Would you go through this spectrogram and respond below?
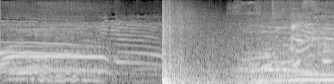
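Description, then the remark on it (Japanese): A single loud, booming burst of a large shaku-class firework shell, a yae-shin henka-giku type with a second firework at its center and several colors, explodes partway through, its deep rumble trailing off over a couple of seconds, with people's voices audible before and after. “これまあ尺クラスですね、これね。花火の真ん中にもう一個花火あったじゃないですか。”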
